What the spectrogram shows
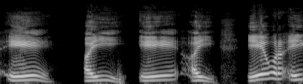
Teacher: ए और ऐ के उच्चारण में भी हमारे ओष्ठ गोल नहीं होते हैं। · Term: अ वृत्ताकार स्वर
